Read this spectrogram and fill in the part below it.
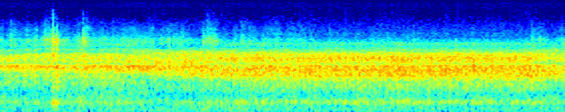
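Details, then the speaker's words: Candle battery pocket radio sent in for repair. Constant crackly hiss with occasional pops and no stations received. The amplifier works; the repairer suspects the oscillator is not oscillating properly or at all. Not confirmed. "So usually you know, we know the amplifier's working and I can hear the the hiss, right? Usually when you hear that hiss means that uh a lot of times, anyway, that the oscillator is not oscillating the way it should be or at all."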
